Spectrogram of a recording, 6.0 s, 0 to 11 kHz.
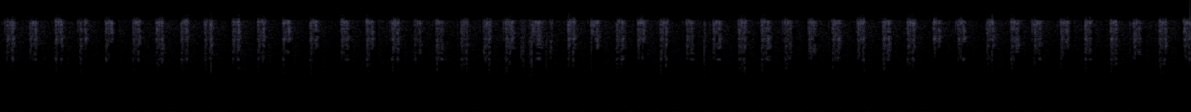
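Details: Meadow katydid, from a 2020 National Institute of Biological Resources recording, giving a shrill, unbroken song of quick, evenly spaced buzzy pulses sustained for the whole stretch, with nothing else audible.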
